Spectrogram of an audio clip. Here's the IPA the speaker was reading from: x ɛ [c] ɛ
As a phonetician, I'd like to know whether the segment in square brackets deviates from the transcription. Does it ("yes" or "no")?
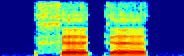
yes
